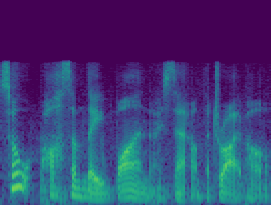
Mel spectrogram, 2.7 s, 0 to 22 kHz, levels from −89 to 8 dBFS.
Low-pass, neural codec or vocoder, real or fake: 7.2 kHz; codec, 16 kHz, 0.7 kbps, FocalCodec; fake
